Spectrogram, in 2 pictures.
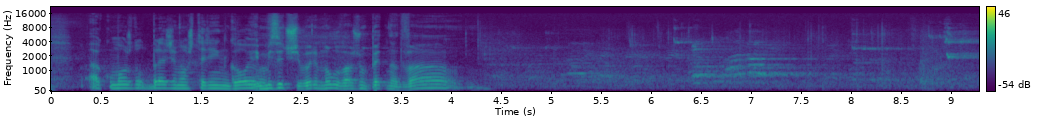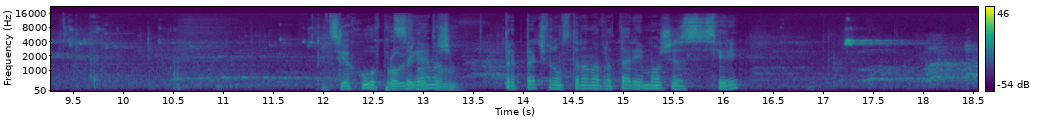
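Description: Hockey sticks clack against a ball in an echoing hall.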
